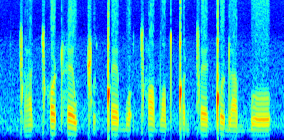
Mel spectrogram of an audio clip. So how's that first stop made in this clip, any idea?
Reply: click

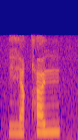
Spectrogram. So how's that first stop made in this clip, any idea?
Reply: aspirated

